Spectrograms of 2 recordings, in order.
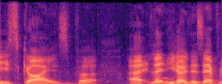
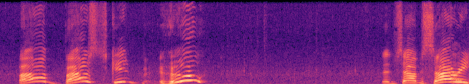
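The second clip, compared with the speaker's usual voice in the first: put-on old lady voice, much higher. Storyteller voicing an old lady whom the players asked for directions, old lady voice. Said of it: "this old lady ... and she's like".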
